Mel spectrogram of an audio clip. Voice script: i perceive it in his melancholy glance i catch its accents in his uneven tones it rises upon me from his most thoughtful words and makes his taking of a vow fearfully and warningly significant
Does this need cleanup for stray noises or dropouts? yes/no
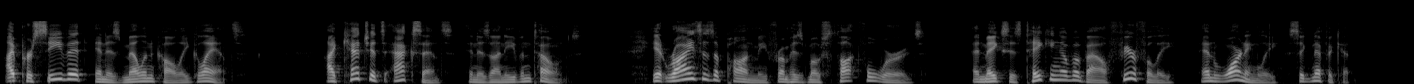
no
